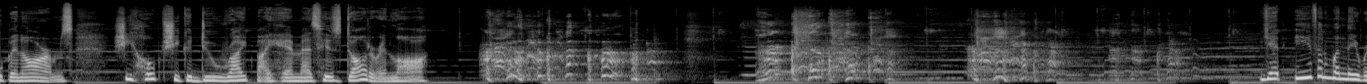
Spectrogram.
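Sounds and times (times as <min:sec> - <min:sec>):
speech: 0:00.0 - 0:05.3, 0:12.6 - 0:13.6
elderly man coughing harshly: 0:04.8 - 0:06.7, 0:07.6 - 0:09.1, 0:09.7 - 0:11.8.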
